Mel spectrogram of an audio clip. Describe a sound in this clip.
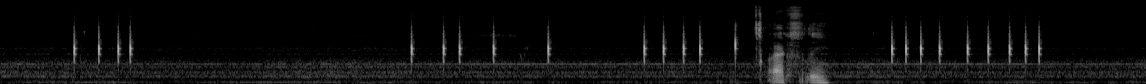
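Keyboard clicks tick rapidly as a phone keyboard is tapped.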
